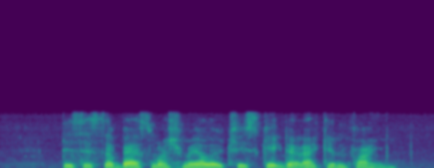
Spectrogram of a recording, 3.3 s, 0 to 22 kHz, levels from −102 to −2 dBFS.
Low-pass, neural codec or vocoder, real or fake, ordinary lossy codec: 7.2 kHz; vocoder, 22.05 kHz, 80 mel bands, HiFi-GAN; fake; none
